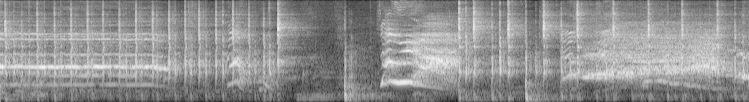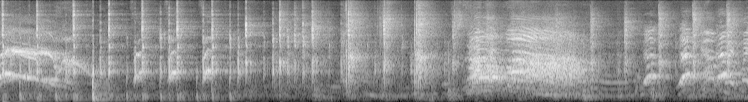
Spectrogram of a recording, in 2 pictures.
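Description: A Samoan group's seated action song: one long held sung call opens it, then from about four seconds in come rapid hand claps and slaps mixed with group shouts and singing.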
